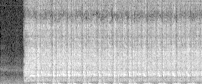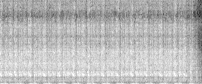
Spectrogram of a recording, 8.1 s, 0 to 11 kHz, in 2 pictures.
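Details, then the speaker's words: 2007 Polaris Scrambler sitting 4+ years, new battery, cranking with some throttle: about eight seconds of even cranking, roughly three compression beats a second, no firing; cranks but won't start, fuel pump or spark suspected, not confirmed. "Try it again. Give it some gas, see if that helps. Still nothing."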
